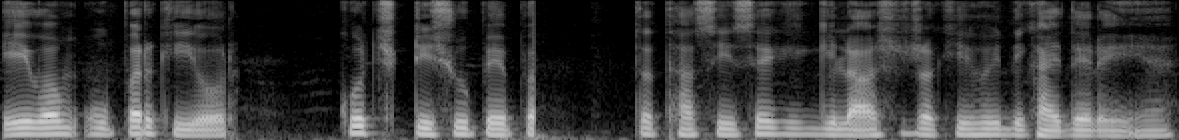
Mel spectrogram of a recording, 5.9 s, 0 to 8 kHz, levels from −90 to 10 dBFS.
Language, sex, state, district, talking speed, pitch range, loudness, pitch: Hindi, male, Jharkhand, Ranchi, 170 wpm, 115-135 Hz, -18 LUFS, 125 Hz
